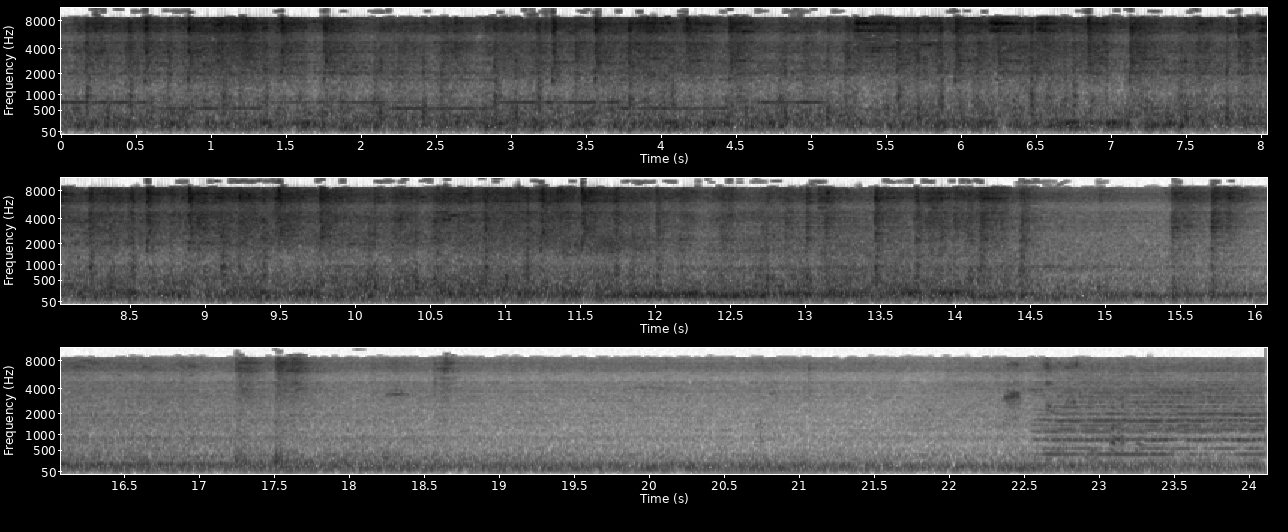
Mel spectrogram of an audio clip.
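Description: Passenger train coaches rolling past close by, steel wheels clattering over the rail joints; the sound eases off a little past halfway as the tail of the train draws away. Near the end a steady multi-tone signal starts to sound.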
